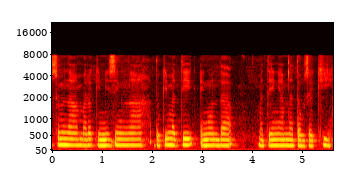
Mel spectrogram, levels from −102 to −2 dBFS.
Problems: background sounds at intervals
